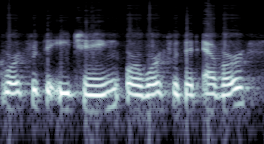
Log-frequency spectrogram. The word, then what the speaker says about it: I Ching: up differently just YouTube simple three coin eing i c h i n g yeah yeah it looks like I Ching but they pronounce it iching you learn that too when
